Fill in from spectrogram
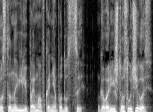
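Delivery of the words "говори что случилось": high-pitched, urgent order to speak; shouted demand. A narrator's reading. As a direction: demand the news from the messenger. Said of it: "закричал сотник".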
